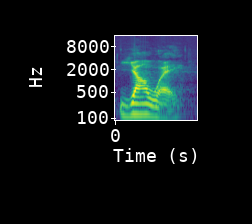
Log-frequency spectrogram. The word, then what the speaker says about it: Yahweh: You'll see on the screen, and would be pronounced, close pronunciation at least, would be Yahweh, YHWH, Yahweh, and sometimes spoken as Jehovah.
